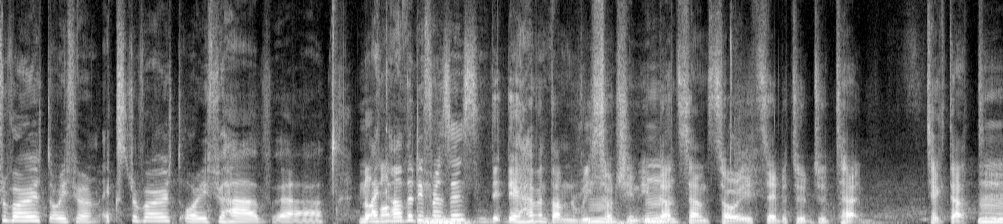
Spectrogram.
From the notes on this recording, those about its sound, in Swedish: Detta är en live-podd från Ingenjörsdagen den 18 maj i Stockholm.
